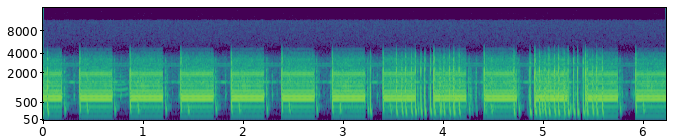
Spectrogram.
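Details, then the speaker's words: 1979 Gainesville GA step tandem, level 88 dialed. Fast reorder tone about twice a second, with other callers' dial pulses and talk audible over it; the tone gets softer when a caller joins and louder when they hang up. "the reorder tone actually gets softer when someone comes in louder when they hang up"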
